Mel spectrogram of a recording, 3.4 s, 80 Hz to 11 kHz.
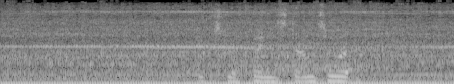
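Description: A 1999 C5 Corvette's stock, unmodified 5.7-litre LS1 V8 idles with a steady low rumble and even hum close by, while someone talks over it.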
